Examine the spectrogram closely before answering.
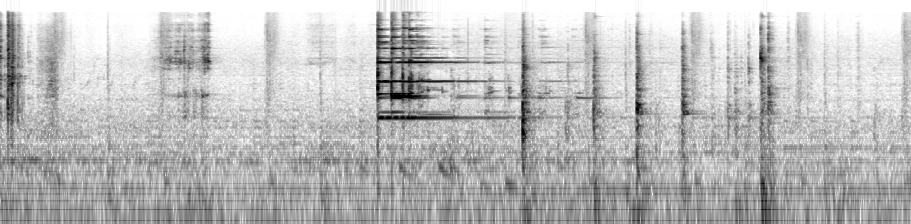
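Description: Metal clinks and knocks from tools and hardware being handled on a steel trailer tongue during a tongue-jack swap. About four seconds in comes one loud ringing clang, then several sharper clicks.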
